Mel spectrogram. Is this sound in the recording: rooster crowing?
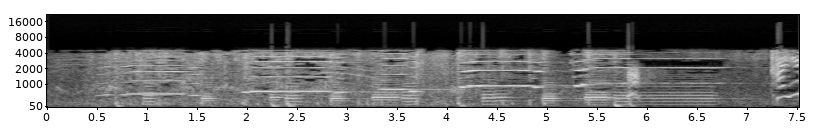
no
